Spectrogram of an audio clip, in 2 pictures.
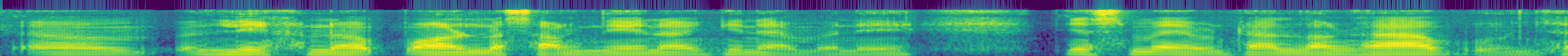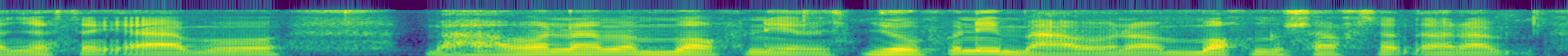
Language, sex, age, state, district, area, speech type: Nepali, male, 30-45, West Bengal, Jalpaiguri, urban, spontaneous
